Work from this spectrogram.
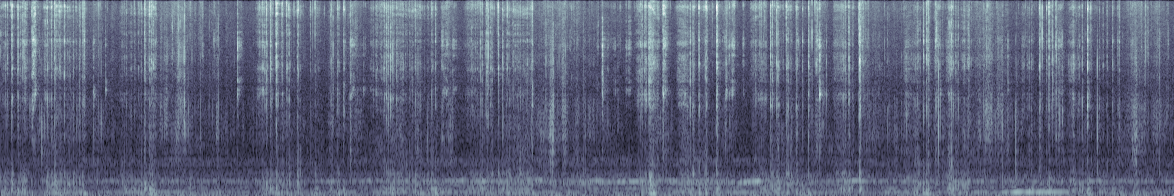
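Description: A bright green oval bar of dry soap is shaved with a utility knife blade at double speed, with flakes piling up beside it. A dense, continuous run of crisp scraping and crackling carries steady bright hiss over a low rumble, with sharper scrapes poking through at irregular intervals.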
